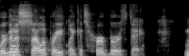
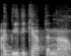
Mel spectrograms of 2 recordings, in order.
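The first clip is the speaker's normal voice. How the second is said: French-accented speech; 3 semitones higher than usual. Turning to Karen on the show, saying a line in a French accent. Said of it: "I'll say it with my French accent".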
